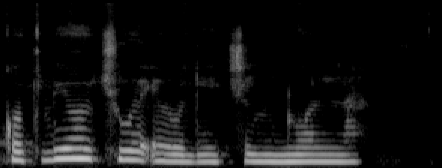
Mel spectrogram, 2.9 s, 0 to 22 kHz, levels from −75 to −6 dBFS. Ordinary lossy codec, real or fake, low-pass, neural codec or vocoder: none; fake; none; codec, 44.1 kHz, 2.6 kbps, SNAC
